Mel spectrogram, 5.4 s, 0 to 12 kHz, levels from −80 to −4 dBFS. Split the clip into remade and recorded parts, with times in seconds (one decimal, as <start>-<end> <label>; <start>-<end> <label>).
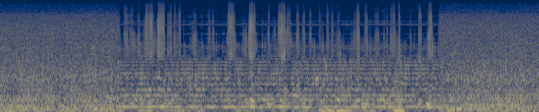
0.0-1.2 recorded; 1.2-4.4 remade; 4.4-5.4 recorded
